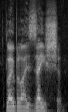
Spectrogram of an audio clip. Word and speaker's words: globalization: is a noun with the stress on Zay globalization and this simply describes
